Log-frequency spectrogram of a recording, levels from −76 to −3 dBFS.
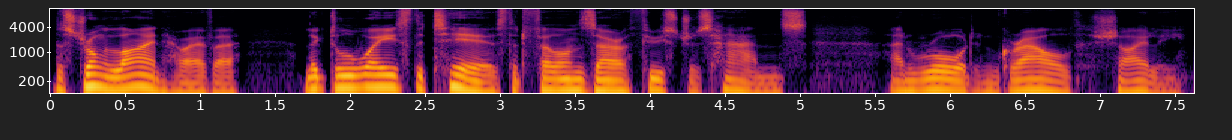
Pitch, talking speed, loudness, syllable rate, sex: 105 Hz, 140 wpm, -20 LUFS, 4.3 syllables/s, male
